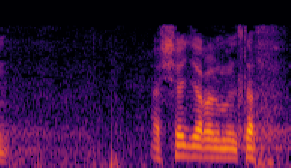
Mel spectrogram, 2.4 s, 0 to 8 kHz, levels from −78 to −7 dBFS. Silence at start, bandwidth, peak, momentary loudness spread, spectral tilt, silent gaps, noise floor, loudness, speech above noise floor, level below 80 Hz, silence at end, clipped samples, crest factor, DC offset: 0 s; 5.4 kHz; -10 dBFS; 23 LU; -10 dB/octave; none; -49 dBFS; -29 LUFS; 21 dB; -52 dBFS; 0 s; under 0.1%; 22 dB; under 0.1%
